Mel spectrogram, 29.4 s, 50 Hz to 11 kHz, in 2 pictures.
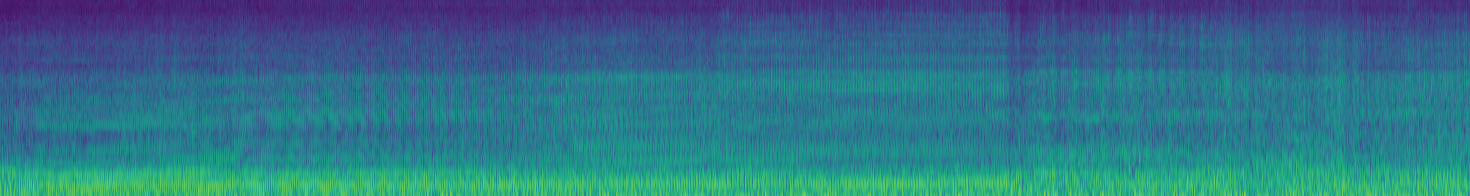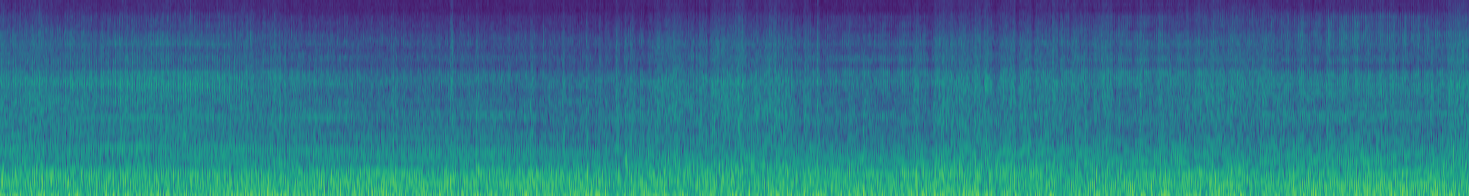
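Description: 2007 Kawasaki Vulcan 500's parallel-twin engine running through drag pipes under way, its pitch climbing steadily as the bike accelerates, dropping sharply at a gear change about ten seconds in, then holding at a steady cruise. Wind rushes over the microphone underneath.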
